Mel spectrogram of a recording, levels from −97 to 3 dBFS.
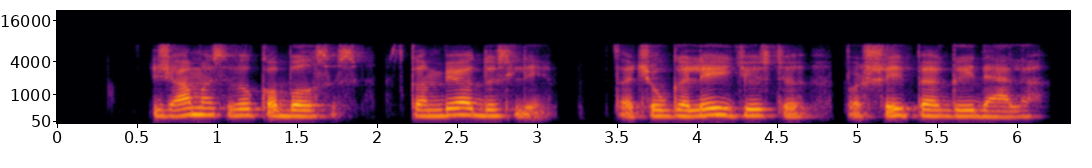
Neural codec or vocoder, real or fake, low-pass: none; real; 7.2 kHz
